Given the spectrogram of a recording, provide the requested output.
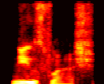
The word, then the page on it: newsflash: British English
